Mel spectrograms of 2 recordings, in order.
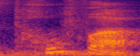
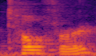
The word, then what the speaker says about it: Topher: that's a good question tofa or as i spell it Topher tea OPH ER because tea OPA gr+ Topher equals Christopher which is my full name taupe rea is is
